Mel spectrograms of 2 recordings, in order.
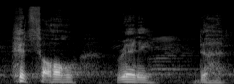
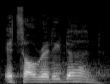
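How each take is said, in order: First: "already ... done" drawn out, with a pause before "done"; slow, deliberate emphasis. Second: Said in the usual way. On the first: Real, not acted. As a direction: let "already" stretch, then set "done" apart. Repeats it slowly for emphasis.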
